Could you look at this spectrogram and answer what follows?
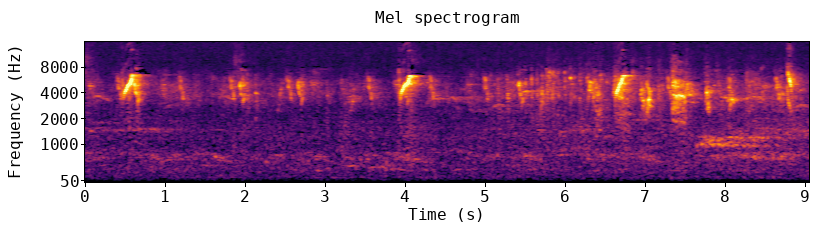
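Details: Adult Common Tailorbird, resident bird of Ubon Ratchathani, Thailand, recorded 8 February 2021, repeating a sharp upward-swept high note at irregular intervals amid continuous chirps and twitters of other birds.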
